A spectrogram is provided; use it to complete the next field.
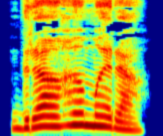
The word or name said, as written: ಗ್ರಾಹಮರ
